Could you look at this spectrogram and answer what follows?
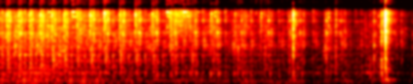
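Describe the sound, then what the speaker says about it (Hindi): A sewing machine runs steadily while double stitching fabric, a fast, even mechanical rattle at moderate volume, with a couple of clicks near the end. "उसके बाद फिर यहाँ से डबल सिलाई इस तरीके से लगा।"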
